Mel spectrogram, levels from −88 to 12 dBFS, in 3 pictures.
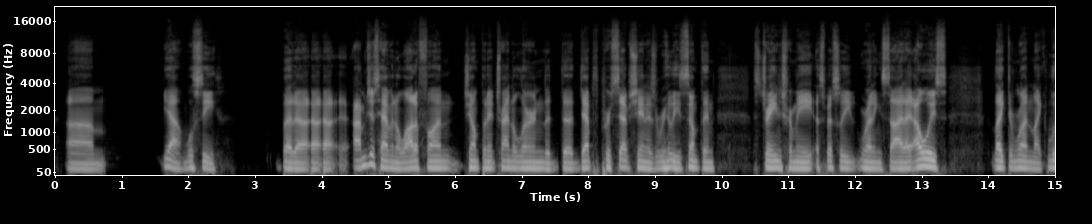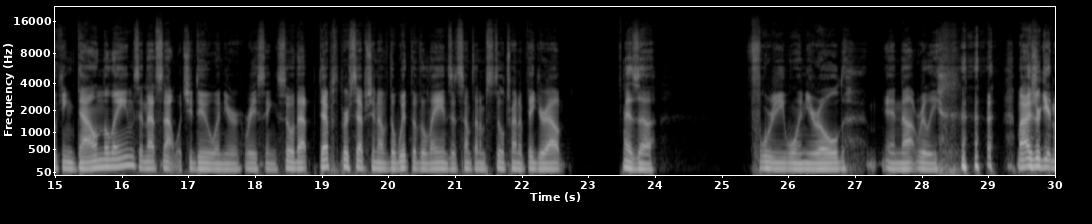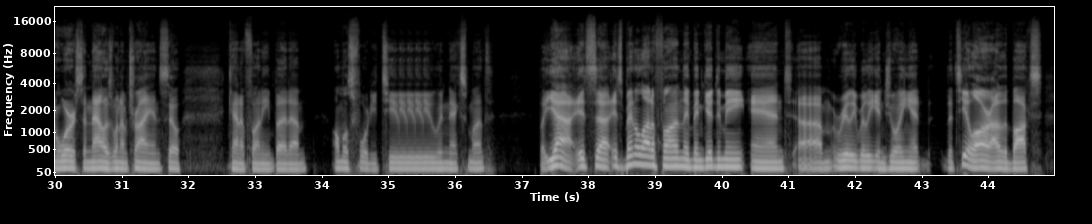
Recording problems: audio stuttering; at 3.5 s and at 35 s

